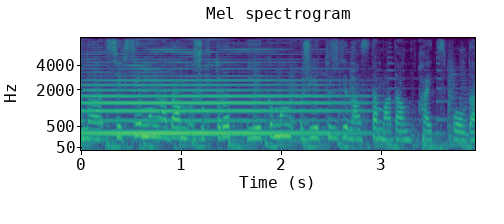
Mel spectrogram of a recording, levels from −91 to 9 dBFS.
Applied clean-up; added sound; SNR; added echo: none; Bowed string instrument; -3 dB; none.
